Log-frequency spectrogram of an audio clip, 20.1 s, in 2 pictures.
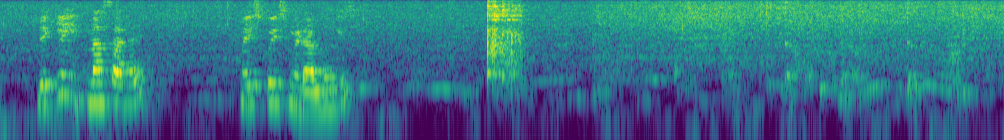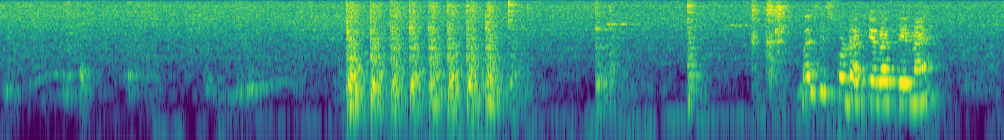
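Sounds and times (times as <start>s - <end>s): vegetables sizzling in a pan: 0.0s - 20.0s
scraping strokes in a pan: 5.2s - 12.9s.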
